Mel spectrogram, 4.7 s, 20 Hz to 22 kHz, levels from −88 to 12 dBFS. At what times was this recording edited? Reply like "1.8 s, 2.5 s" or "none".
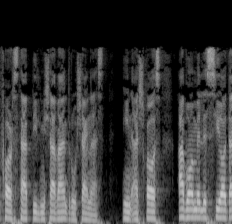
none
